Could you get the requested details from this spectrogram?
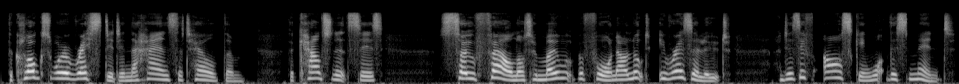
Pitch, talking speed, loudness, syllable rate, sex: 230 Hz, 170 wpm, -19 LUFS, 5.5 syllables/s, female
